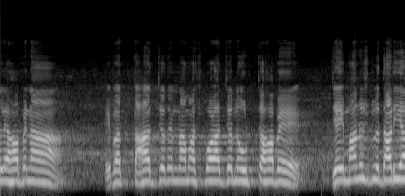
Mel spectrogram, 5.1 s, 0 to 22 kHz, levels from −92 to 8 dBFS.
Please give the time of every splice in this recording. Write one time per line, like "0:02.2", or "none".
0:04.0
